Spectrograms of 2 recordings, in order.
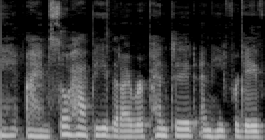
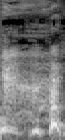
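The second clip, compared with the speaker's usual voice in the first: short laugh; 10 semitones higher, 8 dB louder than usual. Real, not acted. Laughs at own drama.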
